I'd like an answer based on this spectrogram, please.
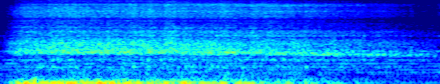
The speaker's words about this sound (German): Atme jetzt einmal tief ein und dann feste wieder aus.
